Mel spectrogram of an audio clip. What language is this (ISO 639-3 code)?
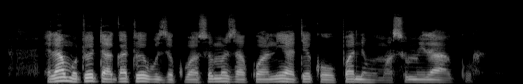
lug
